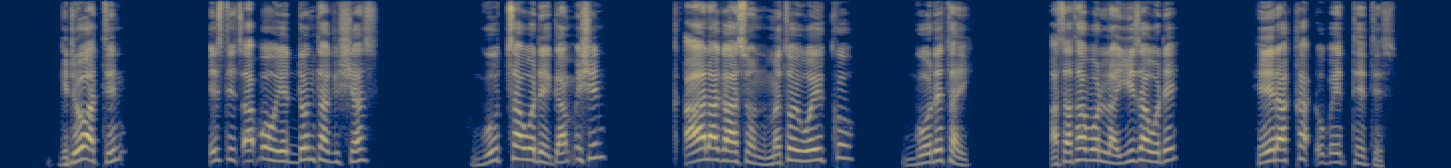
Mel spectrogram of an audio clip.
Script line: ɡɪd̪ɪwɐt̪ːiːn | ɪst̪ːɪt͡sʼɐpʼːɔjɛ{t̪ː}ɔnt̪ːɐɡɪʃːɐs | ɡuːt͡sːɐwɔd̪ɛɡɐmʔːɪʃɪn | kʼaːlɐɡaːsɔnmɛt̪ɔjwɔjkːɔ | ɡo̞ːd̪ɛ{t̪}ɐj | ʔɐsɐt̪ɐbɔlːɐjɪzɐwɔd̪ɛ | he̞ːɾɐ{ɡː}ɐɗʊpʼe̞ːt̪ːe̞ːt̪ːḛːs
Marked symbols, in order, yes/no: no, yes, no

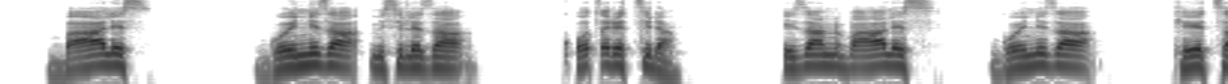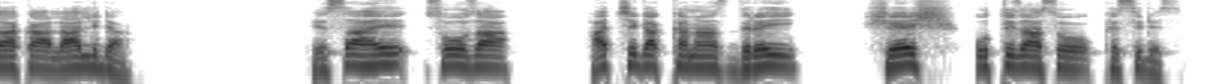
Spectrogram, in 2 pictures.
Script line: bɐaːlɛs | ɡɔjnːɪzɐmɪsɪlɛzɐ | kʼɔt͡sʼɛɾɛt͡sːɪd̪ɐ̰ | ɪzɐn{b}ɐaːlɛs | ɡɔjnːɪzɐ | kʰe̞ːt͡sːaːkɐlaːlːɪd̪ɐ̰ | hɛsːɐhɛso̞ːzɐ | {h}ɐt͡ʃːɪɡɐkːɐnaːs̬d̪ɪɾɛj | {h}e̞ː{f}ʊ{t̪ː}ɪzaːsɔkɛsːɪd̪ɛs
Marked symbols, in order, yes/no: yes, yes, no, no, yes

